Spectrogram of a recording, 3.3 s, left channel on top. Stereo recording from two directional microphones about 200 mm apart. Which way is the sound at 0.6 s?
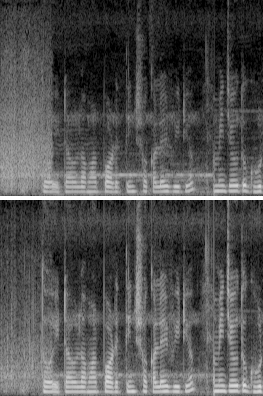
25° right (ahead or behind).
